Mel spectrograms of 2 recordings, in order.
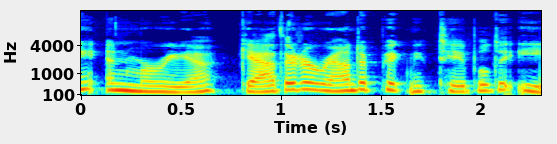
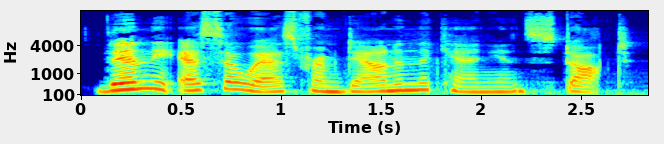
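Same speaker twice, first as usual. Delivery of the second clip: ordinary delivery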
